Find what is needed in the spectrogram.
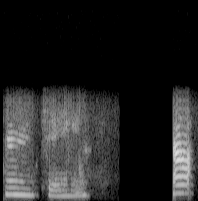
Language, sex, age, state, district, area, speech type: Tamil, female, 18-30, Tamil Nadu, Kallakurichi, rural, conversation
